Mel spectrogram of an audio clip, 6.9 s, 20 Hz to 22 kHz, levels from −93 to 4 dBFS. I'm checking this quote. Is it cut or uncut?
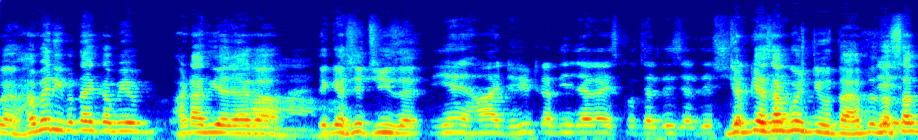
uncut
